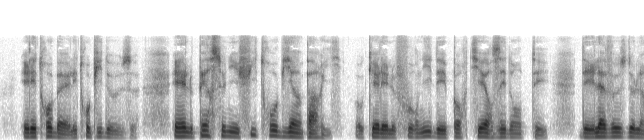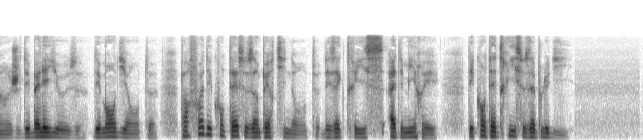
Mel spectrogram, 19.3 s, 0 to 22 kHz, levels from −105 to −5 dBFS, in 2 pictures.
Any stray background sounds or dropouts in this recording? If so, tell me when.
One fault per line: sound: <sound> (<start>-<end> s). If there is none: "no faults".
no faults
